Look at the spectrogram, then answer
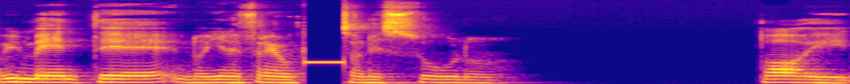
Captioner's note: beep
